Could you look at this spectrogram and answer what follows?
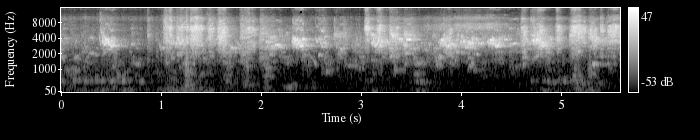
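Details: Pet budgerigars chirp while eating grass in separate bursts of scratchy warbling and sharp squeaky notes, each lasting about a second, with quieter gaps between.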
